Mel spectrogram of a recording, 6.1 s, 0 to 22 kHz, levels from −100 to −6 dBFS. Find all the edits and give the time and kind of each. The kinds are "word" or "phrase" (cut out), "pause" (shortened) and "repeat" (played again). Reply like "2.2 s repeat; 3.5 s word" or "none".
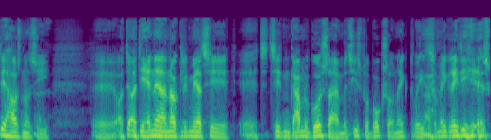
2.9 s pause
